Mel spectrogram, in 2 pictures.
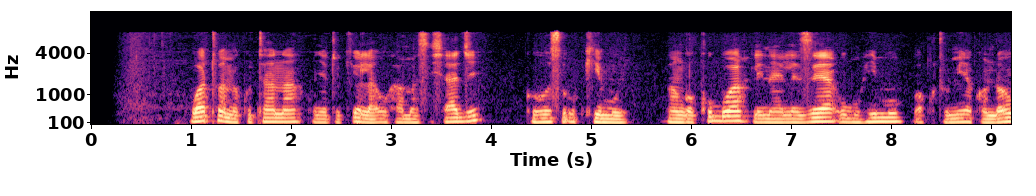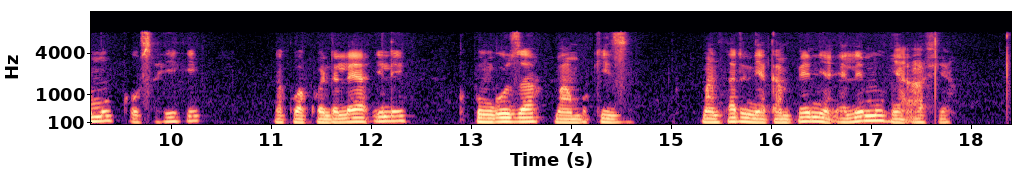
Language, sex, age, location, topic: Swahili, male, 36-49, Kisumu, health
